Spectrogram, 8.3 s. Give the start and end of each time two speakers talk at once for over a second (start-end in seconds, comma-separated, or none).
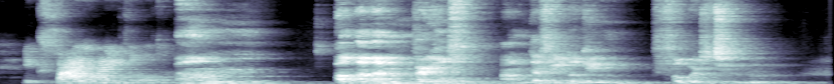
none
